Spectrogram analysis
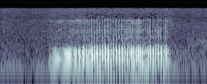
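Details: Female French Bulldog asleep on a couch: one loud, fluttering, buzzy snore about a second long rising into a rapid rattle; snoring.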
